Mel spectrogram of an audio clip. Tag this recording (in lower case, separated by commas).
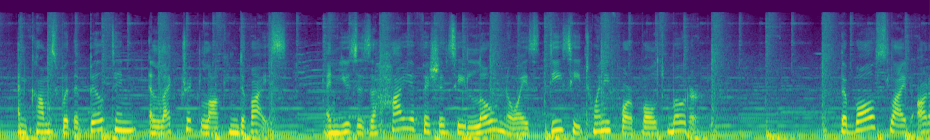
music, speech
